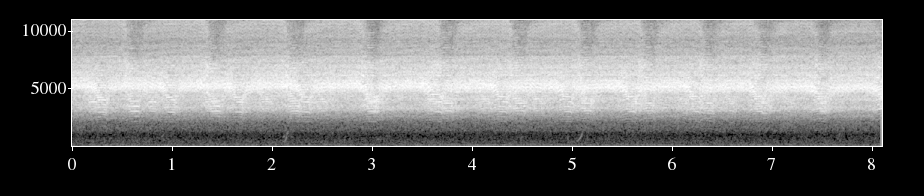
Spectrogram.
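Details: A loud cicada chorus deep in southern woods on a summer evening throbs in regular pulses roughly twice a second, a bright rasping buzz over near silence below.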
